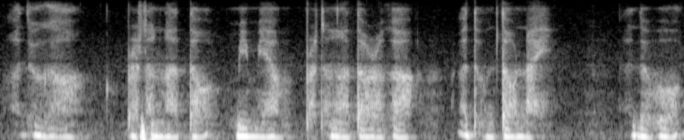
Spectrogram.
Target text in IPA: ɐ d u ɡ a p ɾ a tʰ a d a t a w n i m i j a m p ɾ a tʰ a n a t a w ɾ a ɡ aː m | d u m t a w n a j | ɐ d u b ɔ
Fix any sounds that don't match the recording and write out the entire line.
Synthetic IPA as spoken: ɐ d u ɡ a p ɾ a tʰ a n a t a w m i m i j a m p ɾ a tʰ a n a t a w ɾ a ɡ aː | d u m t a w n a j | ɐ d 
